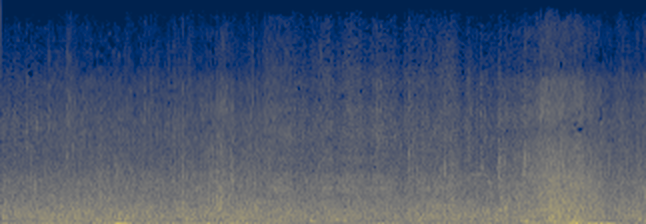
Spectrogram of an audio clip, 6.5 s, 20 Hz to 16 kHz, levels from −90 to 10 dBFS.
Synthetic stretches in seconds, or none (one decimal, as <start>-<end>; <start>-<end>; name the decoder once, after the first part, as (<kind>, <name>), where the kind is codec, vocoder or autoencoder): 0.4-2.9 (vocoder, Vocos); 5.3-6.5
